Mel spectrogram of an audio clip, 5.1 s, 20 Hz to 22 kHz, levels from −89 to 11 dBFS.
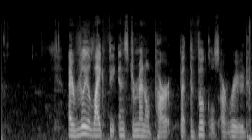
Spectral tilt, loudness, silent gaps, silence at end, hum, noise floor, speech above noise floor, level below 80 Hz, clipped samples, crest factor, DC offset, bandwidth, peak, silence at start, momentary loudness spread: -4 dB/octave; -24 LUFS; none; 0 s; none; -67 dBFS; 42 dB; -52 dBFS; under 0.1%; 26 dB; under 0.1%; 13.5 kHz; -2 dBFS; 0 s; 12 LU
